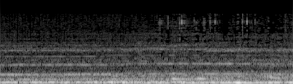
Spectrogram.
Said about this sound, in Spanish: El tren está detenido sobre un puente de piedra. luces del tren se apagan otra vez. Alguien está subiendo al tren. El tren sufre una sacudida.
